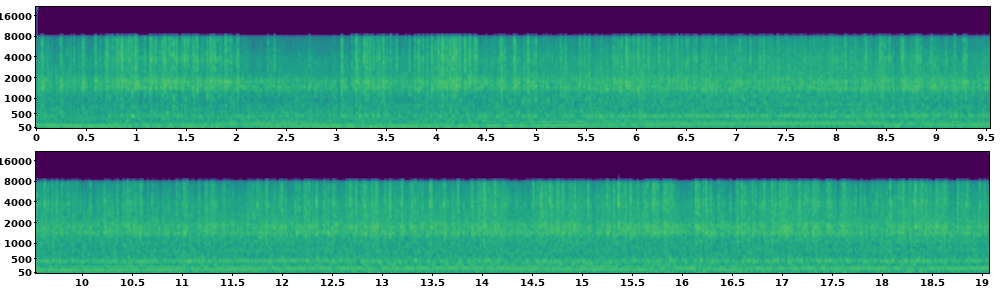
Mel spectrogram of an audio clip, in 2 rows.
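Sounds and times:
motorcycle engine cruising: 0.0s - 19.0s
wind and road noise: 0.0s - 19.0s.

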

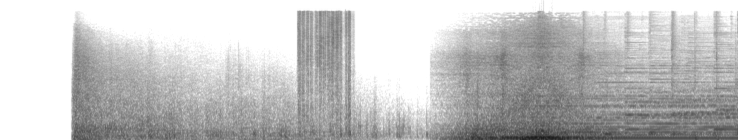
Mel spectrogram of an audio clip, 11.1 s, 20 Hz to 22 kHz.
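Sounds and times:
cinematic boom rumbling: 6.5s - 9.3s.

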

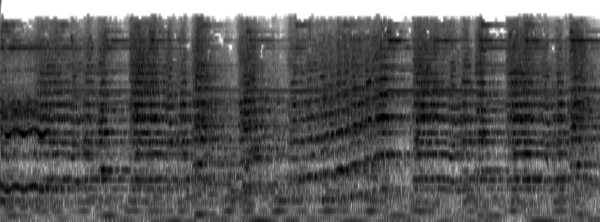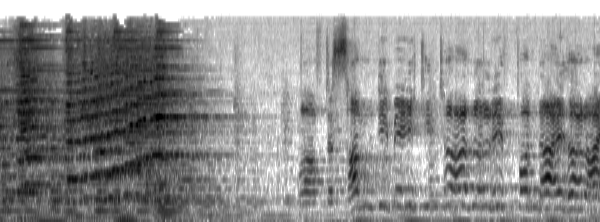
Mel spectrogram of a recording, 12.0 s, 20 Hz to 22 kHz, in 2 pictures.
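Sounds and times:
theatre orchestra playing: 0.0s - 12.0s
violins: 0.0s - 12.0s.

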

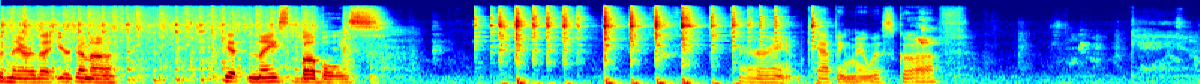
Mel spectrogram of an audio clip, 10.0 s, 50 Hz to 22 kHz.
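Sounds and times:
whisk clicking against metal bowl: 0.0s - 3.0s, 3.9s - 6.9s.

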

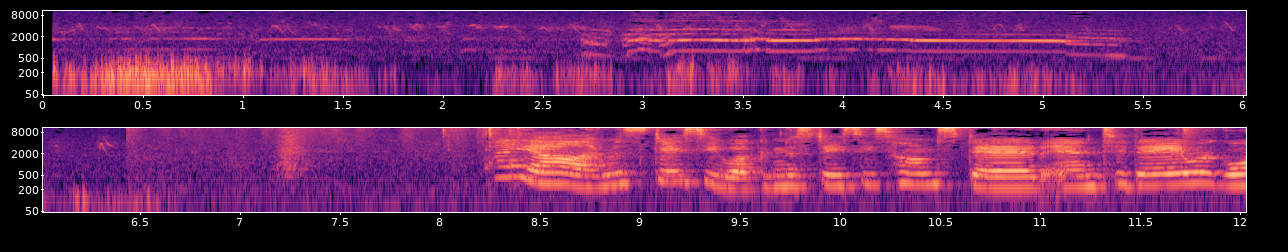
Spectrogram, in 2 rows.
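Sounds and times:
rooster crowing: 0.2s - 6.0s.

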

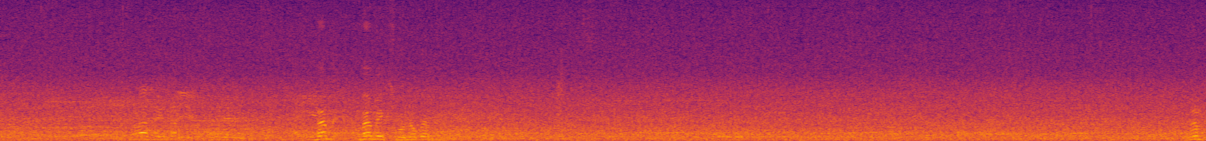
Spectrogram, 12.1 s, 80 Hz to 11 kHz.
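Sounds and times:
faint far-off voices: 0.0s - 12.0s
hiss-like concourse ambience: 0.0s - 12.0s.

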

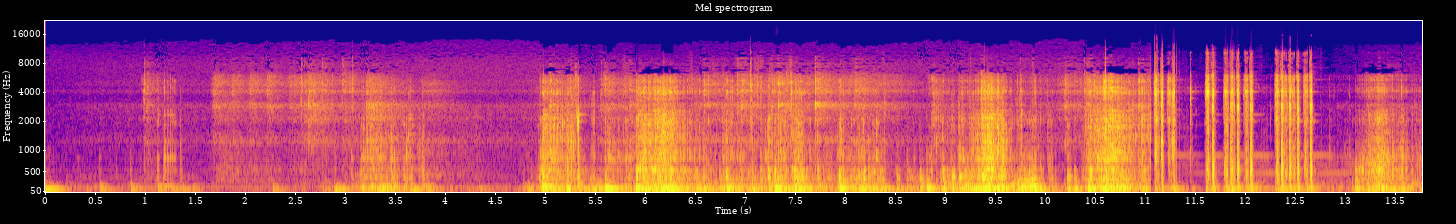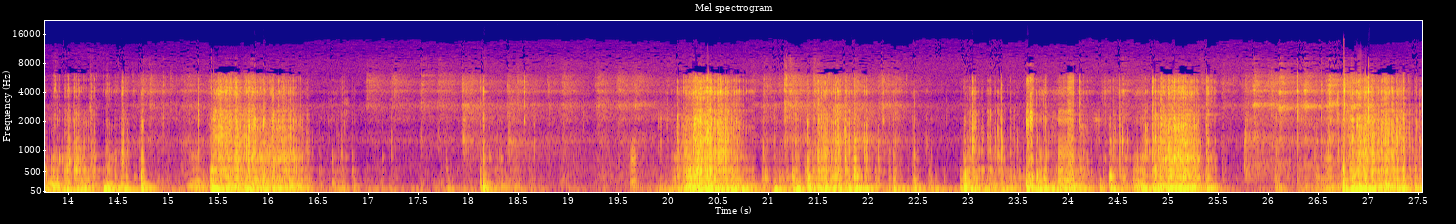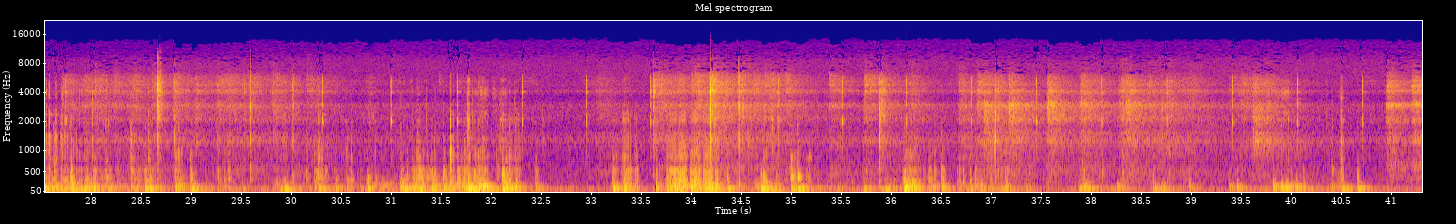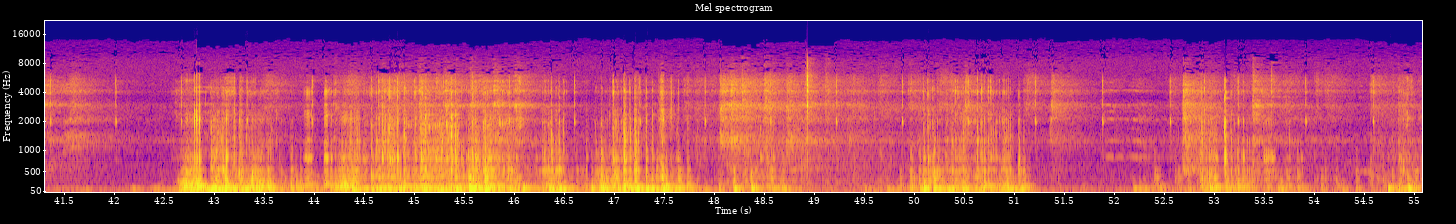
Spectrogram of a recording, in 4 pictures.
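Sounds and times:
rattling handling noise: 0.0s - 55.0s.

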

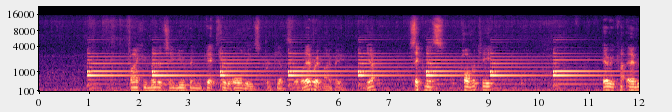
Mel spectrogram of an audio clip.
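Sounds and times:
clock chime striking: 1.0s - 12.0s.

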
